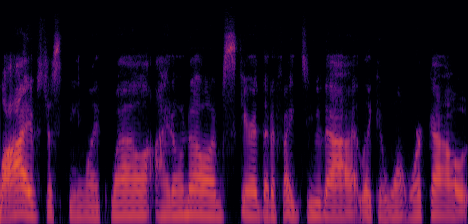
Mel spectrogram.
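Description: A woman speaks at a moderate pace and a medium pitch in an ordinary speaking voice. The recording is very clean, with a silent background and a dry, close sound with no echo. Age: 40s. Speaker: financial coach and author. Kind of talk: casual chat.

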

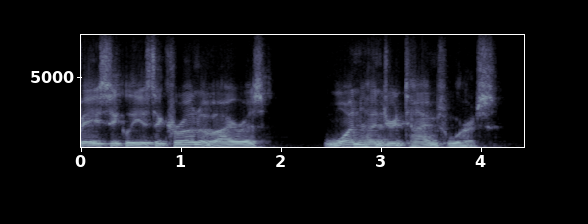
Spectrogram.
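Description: This man speaks with an American accent and ordinary pitch variation. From Oregon. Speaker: actor and fitness trainer. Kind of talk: interview. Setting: studio.

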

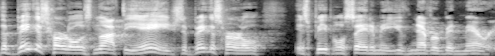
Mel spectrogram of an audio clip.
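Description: A man with an American accent talks at a fairly quick pace in an ordinary speaking voice, his pitch fairly high with ordinary variation. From Pittsburgh, US. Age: 60s. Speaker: company CEO. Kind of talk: casual chat.

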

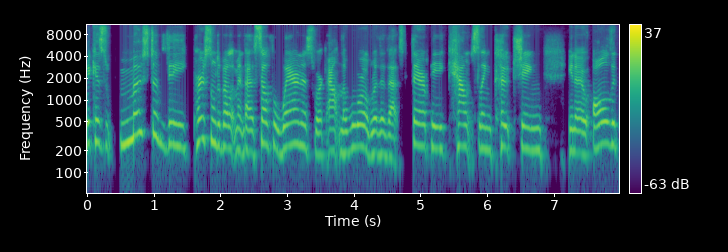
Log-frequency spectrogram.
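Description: A woman with an American accent and a fairly high pitch, a normal speaking voice, lively intonation and a moderate pace, on a very clean recording with a silent background. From United States. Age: 50s. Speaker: podcast host, intimacy coach. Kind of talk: casual chat.

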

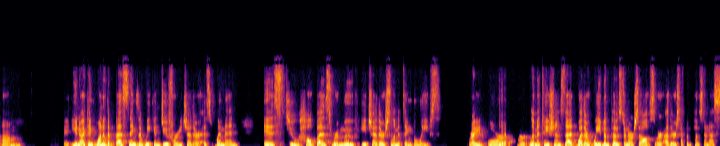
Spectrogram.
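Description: At a moderate pace, a woman speaks in a medium-pitched voice with monotone, flat intonation. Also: quiet background. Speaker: podcast host and founder. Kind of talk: interview and moderated discussion.

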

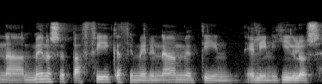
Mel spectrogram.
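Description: A man with a Spanish accent, fairly low in pitch, at a moderate pace. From Spain, Valladolid. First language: Spanish (speaking Greek). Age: 20s. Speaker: interpreter, listener. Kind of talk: recorded voice message.

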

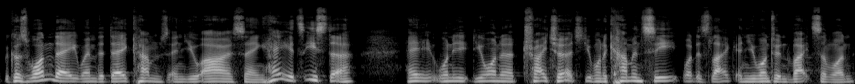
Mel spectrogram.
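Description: Fairly high-pitched male voice at a fairly quick pace. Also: ordinary pitch variation, dry, close sound with no echo. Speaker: pastor. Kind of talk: casual chat. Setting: studio. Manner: halting.

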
